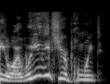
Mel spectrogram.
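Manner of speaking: high, loud, hurried prod; exasperated interruption. Real, not acted. Co-host hurrying a rambling friend along, exasperated. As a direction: cut in on a rambling friend, impatiently.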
